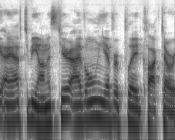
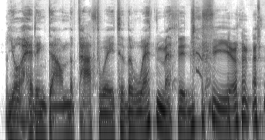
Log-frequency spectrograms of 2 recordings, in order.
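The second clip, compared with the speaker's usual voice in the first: Lorenzo; 5 semitones lower than usual. Retold or imitated. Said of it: "I was quoting Lorenzo from the game".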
